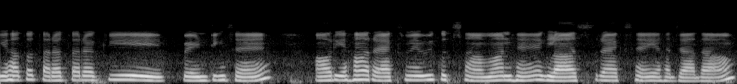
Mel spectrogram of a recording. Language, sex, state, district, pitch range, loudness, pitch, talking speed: Hindi, female, Odisha, Nuapada, 175-205 Hz, -15 LUFS, 190 Hz, 165 wpm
